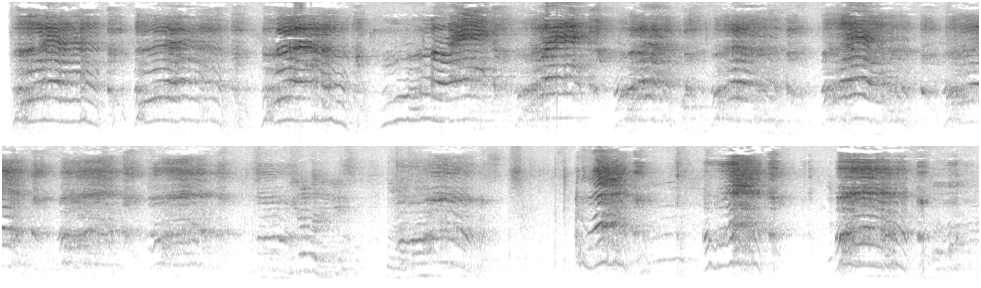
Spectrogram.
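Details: Couple's first child at birth: repeated loud, high-pitched wails about every second in a small room; a newborn's first cries.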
